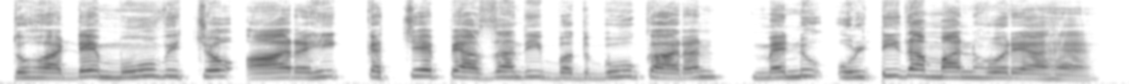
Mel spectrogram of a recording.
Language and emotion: Punjabi, disgusted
